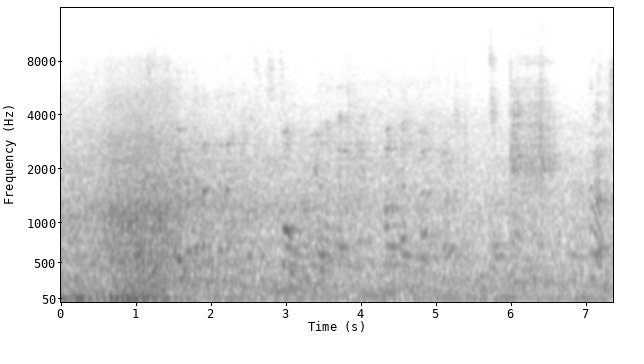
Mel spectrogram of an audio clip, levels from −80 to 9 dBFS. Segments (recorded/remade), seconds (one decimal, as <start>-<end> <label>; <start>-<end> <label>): 0.0-0.4 recorded; 0.4-1.3 remade; 1.3-7.4 recorded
